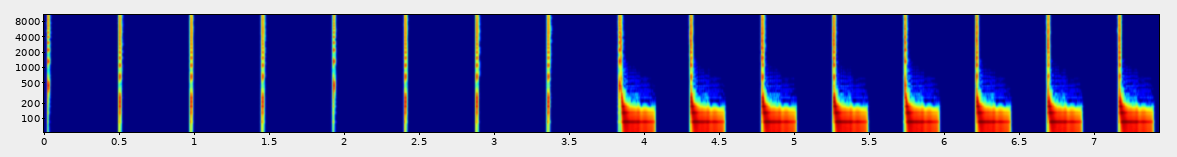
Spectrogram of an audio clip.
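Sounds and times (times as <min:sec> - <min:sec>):
kick drum beats: 0:03.8 - 0:07.4.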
